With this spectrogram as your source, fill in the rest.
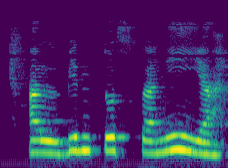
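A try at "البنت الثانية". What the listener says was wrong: Salah. Saniyah. Sanya panjang. Ayo, salah.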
